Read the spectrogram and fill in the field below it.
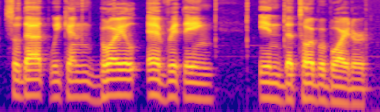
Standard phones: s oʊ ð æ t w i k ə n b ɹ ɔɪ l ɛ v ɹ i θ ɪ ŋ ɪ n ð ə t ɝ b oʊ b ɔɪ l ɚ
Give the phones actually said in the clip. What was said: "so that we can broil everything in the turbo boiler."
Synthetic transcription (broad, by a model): s oʊ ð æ t w i k ə n b ɔɪ l ɛ v ɹ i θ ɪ ŋ ɪ n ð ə t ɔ b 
